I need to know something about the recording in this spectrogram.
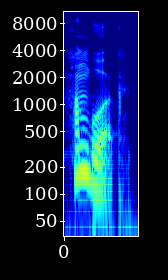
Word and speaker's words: Hamburg: you could say is Hamburg. Is Hamburg. I'm from Hamburg. As you can already see or hear, some cities have a different pronunciation in German than they have in other languages.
